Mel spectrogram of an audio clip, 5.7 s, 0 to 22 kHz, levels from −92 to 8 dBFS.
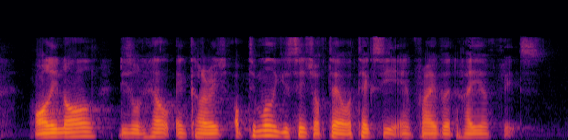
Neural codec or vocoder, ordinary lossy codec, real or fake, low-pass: none; AAC, 32 kbps; real; 7.2 kHz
